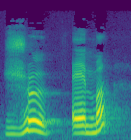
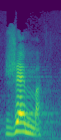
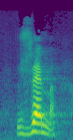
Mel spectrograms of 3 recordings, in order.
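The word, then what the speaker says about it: j'aime: Por exemplo, ao invés de dizer je aime, você não consegue pronunciar isso rapidamente. E por isso você acaba dizendo gema, gema.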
